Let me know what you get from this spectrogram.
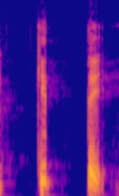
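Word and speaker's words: きって: तो जब ये दोनों के बीच में छोटा सु आता है, स्मॉल सु, तो उसका प्रोनाउंसिएशन होता है कित्ते. अंडरस्टूड? कित्ते. We have to pronounce this ते डबल.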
